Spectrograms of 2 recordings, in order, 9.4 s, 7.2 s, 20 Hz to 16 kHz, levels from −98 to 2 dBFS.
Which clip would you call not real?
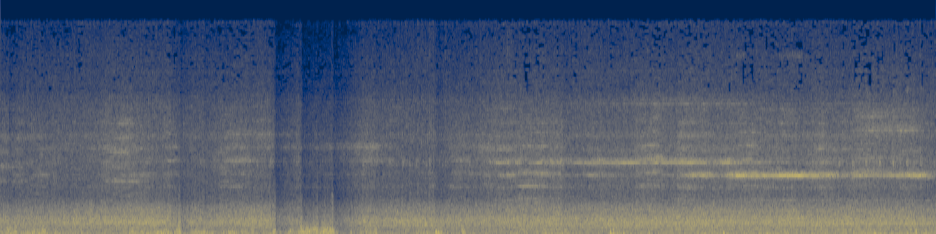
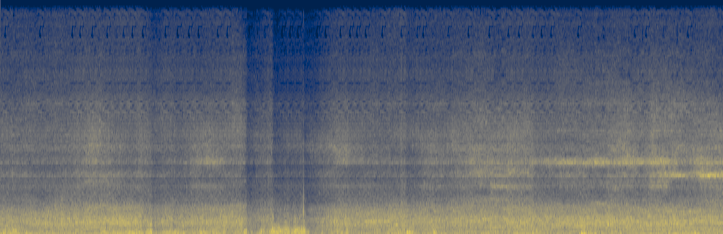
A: second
